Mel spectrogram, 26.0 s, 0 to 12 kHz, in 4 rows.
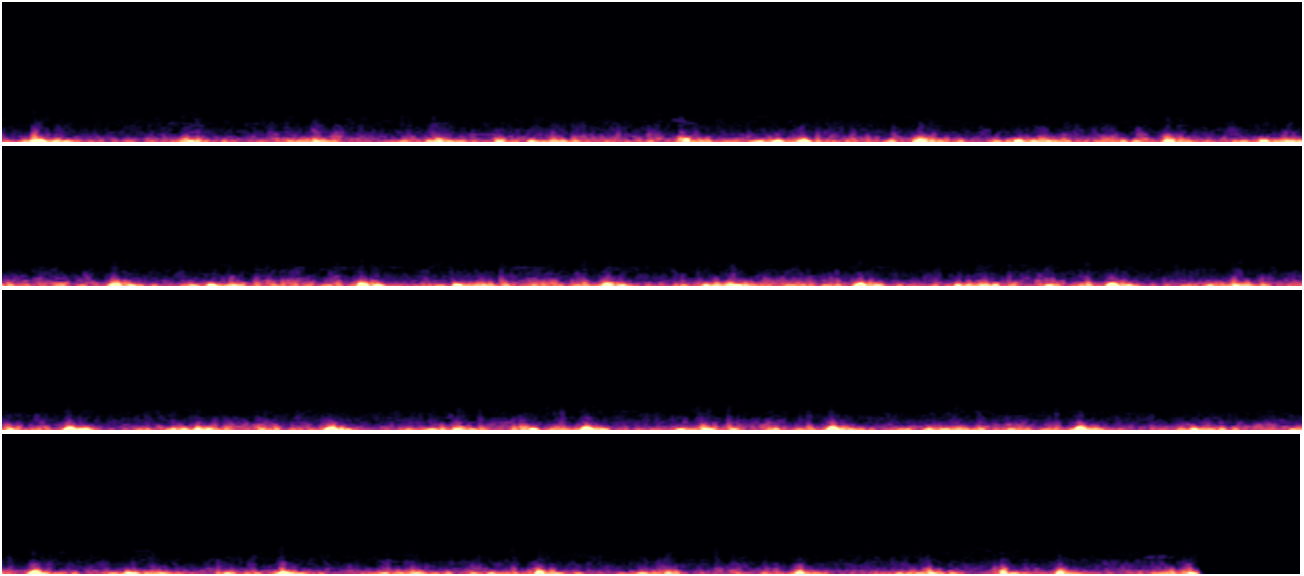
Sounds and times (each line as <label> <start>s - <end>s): irregular heart beat 0.0s - 25.5s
